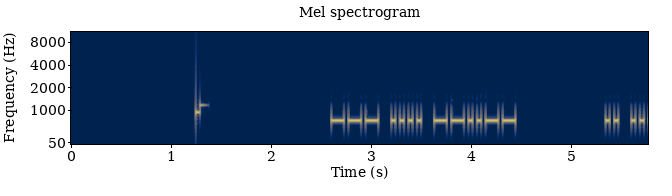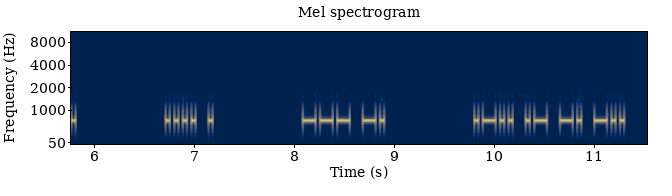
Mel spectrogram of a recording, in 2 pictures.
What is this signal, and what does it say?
Morse code, heard as a keyed tone, about 28 wpm, 700 Hz. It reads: OH, IS HE ON LAND
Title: 3x Word-Spacing - Sentences from Top 500 Words - 28wpm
